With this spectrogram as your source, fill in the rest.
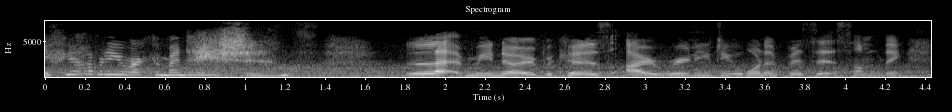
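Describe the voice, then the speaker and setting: Over noticeable background noise, a woman with a London accent talks at a very fast pace with ordinary pitch variation. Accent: southern English (London). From England. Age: 30s. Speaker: vlogger. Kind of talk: casual vlog talk to camera.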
